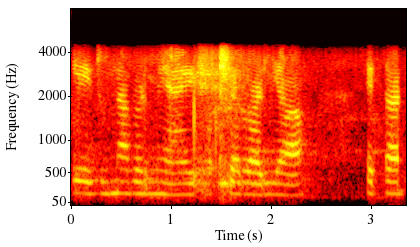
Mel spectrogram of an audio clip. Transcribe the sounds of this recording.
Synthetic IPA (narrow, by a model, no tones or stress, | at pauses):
ed͡ʒʱunaɡəɽmẽaːeʔɐkʃəɾʋaːɭija | et̪a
